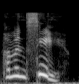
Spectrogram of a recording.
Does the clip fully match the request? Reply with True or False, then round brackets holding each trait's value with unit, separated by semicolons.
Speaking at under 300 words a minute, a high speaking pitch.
True (225 wpm; 330 Hz)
